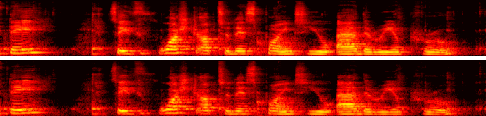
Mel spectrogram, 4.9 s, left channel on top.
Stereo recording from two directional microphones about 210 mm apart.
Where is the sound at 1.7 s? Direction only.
55° left (ahead or behind).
